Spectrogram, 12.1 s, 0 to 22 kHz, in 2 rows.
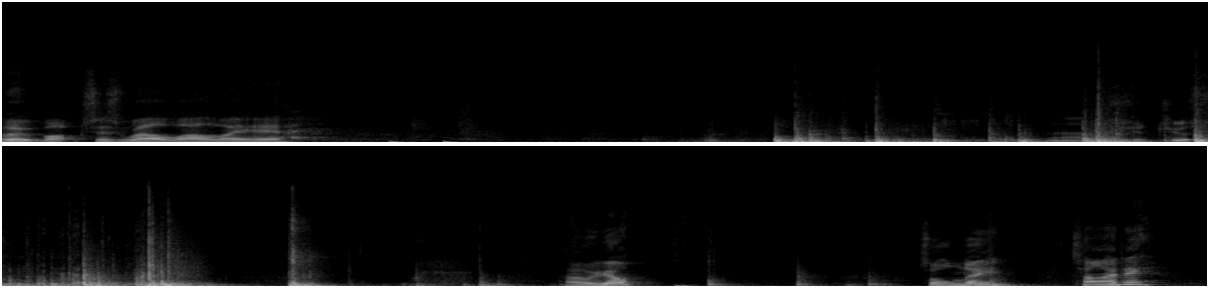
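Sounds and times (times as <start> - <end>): hollow thunks and knocks: 3.5 - 8.8, 9.5 - 11.3.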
